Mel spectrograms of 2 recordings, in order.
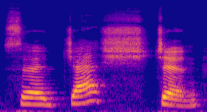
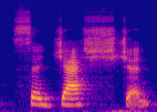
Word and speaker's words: suggestion: similation in English where we change a sound to make it easier to transition and pronounce another sound so you might hear some natives including me saying suggestion suggestion so the stress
